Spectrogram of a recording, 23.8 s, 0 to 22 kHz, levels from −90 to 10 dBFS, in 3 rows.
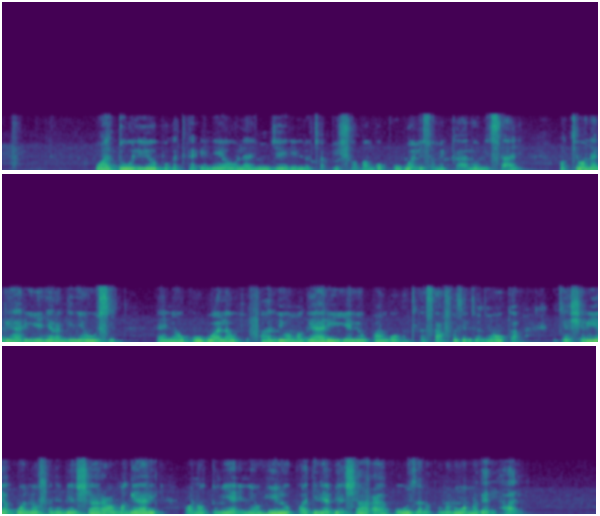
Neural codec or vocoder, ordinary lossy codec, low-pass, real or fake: none; AAC, 48 kbps; 7.2 kHz; real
